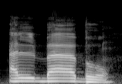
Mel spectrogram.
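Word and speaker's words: الباب: Another example is alabu which means the door. In this case, you will also again you will pronounce the lamb alu because ba is one of the moon letters.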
